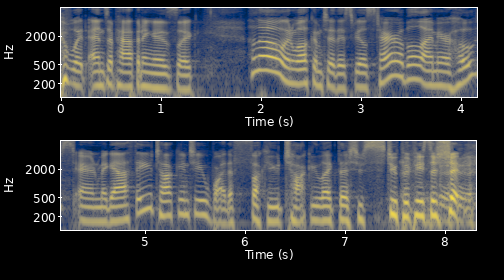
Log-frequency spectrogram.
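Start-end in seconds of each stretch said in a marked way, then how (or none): 1.9-5.6 overdone host greeting, higher and louder; mock a podcast host winging the intro; improvised podcast intro. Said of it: "if I just kinda improvise". 5.6-8.3 loud, hammed-up outburst at yourself; mock self-berating. Mock self-berating over a botched intro.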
